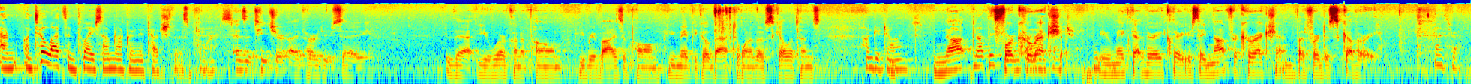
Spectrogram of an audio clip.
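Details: Adult male speaker in conversation; normal speech.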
